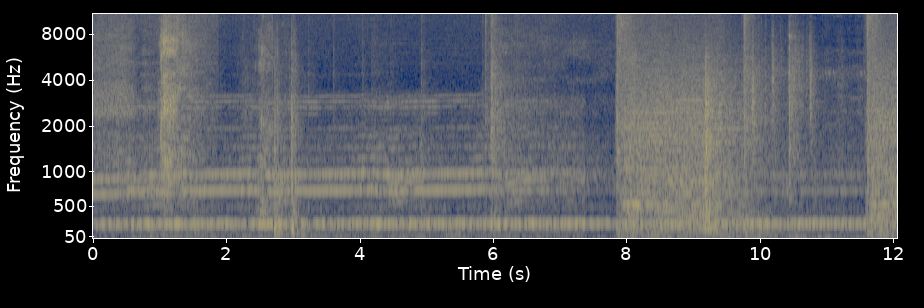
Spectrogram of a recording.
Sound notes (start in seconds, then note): 1.9 Jonathan thudding to floor; 4.5 Man in the Fields calling; 8.5 tense orchestral music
